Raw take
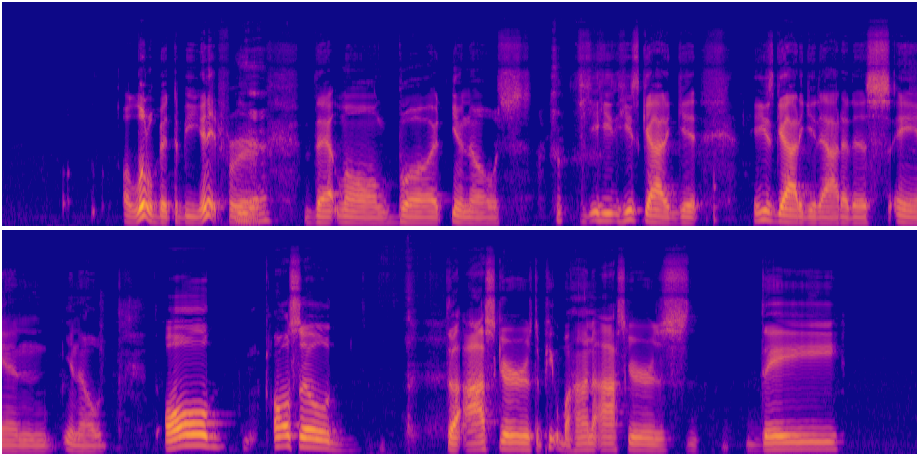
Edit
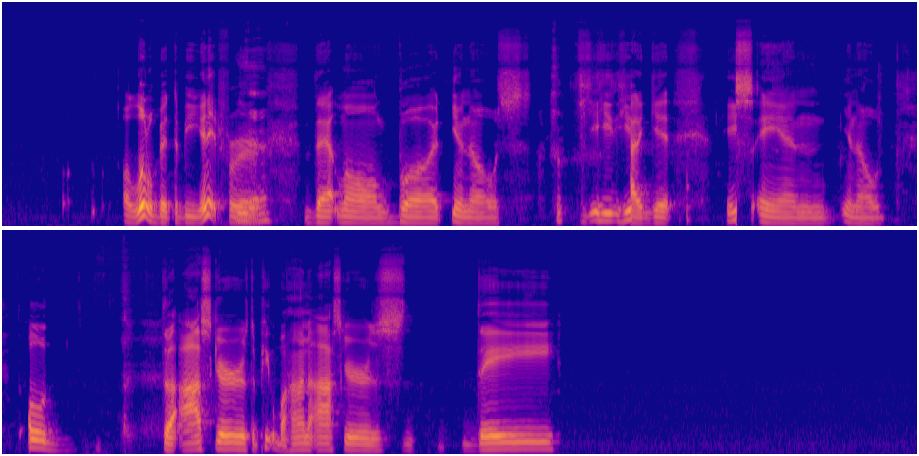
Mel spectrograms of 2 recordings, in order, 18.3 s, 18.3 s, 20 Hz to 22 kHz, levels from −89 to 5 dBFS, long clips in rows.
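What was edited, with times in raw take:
6.3–6.57 cut
7.62–8.72 cut
10.81–12.28 cut

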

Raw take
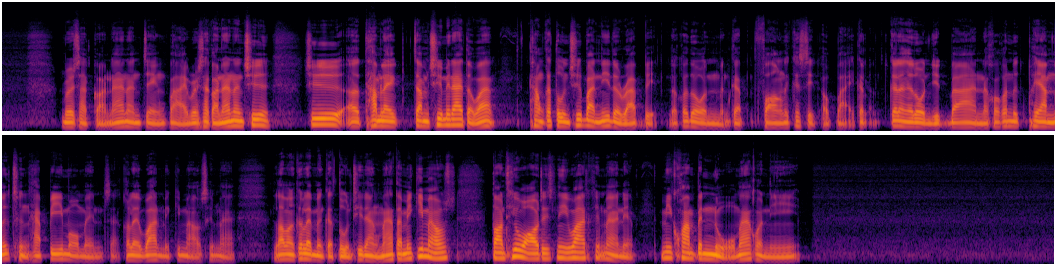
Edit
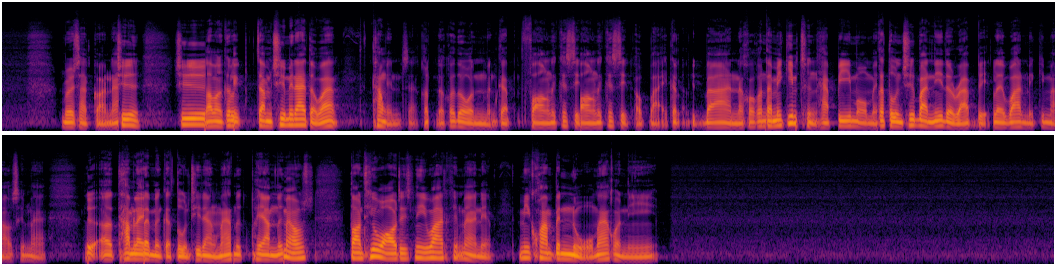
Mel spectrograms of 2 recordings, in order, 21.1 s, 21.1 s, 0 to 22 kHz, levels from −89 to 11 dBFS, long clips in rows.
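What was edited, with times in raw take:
1.16–2.46 cut
3.33–3.89 swap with 13.28–13.57
5.42–6.59 swap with 11.4–11.81
7.66–8.12 loop, 2 plays
8.78–9.36 cut
10.09–10.59 swap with 14.47–14.77

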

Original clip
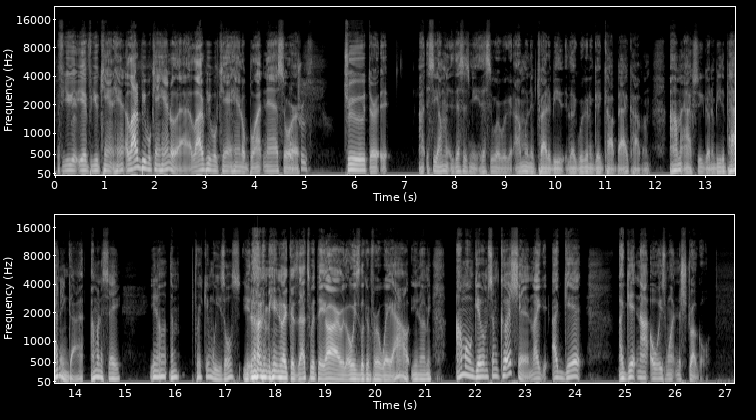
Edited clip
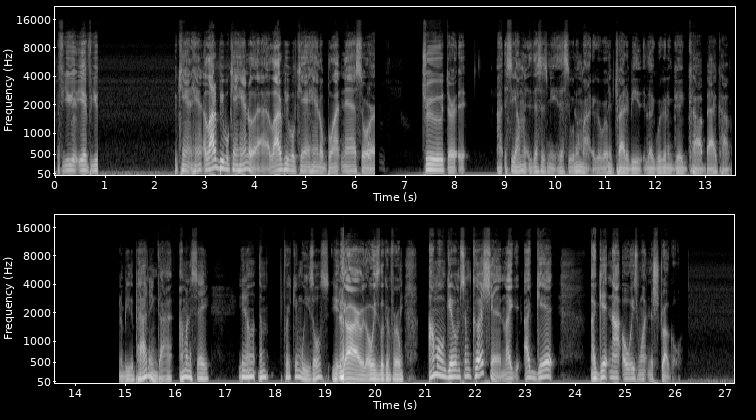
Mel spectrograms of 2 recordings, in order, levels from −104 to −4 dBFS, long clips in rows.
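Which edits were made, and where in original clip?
0.85 insert room tone 1.56 s
4.84–5.88 fade in quadratic
8.82–9.49 reverse
10.74–11.17 stretch 1.5×
11.76–13.11 mute
17.6–18.98 cut
20.1–21.05 cut

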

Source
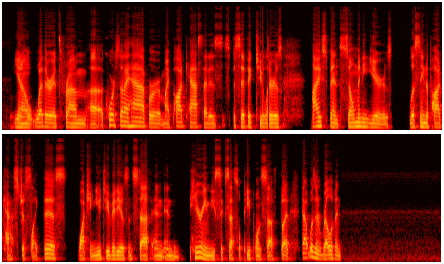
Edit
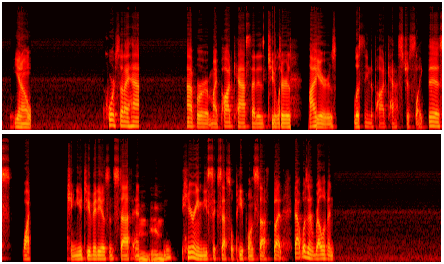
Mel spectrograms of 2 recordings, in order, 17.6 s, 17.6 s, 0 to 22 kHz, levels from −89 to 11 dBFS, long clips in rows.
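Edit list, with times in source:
0.57–2.02 room tone
2.73 insert room tone 0.96 s
4.27–4.99 cut
5.52–5.82 cut
6.34–7.39 cut
8.26–9.95 fade in, from -18 dB
10.47 insert silence 0.73 s
11.91–12.18 speed 54%

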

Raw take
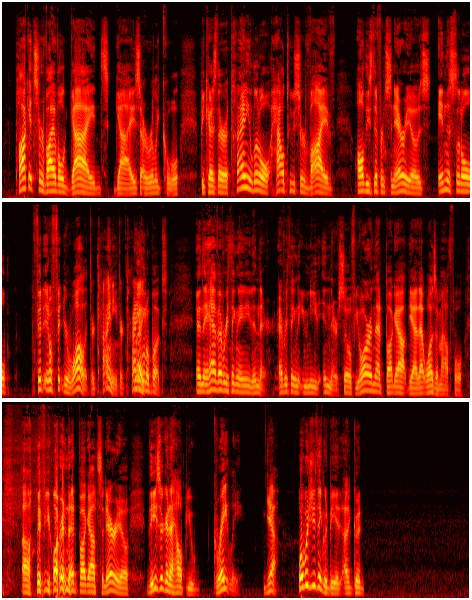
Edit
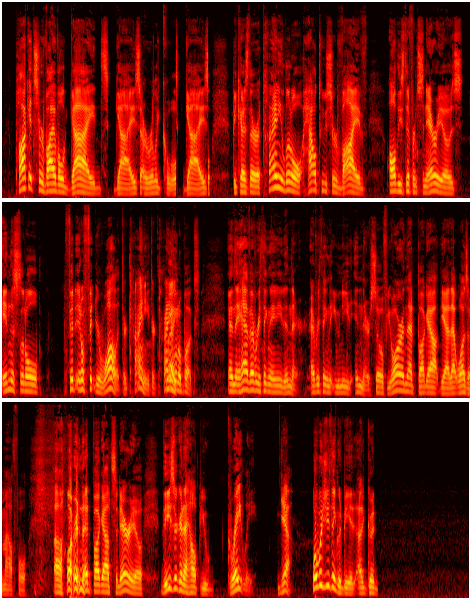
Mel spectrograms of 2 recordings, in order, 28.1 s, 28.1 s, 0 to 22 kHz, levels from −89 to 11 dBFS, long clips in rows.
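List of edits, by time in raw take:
2.08–2.72 copy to 3.47
19.35–19.71 cut

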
